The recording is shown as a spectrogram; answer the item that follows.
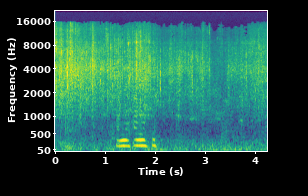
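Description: Grass and leaves rustling and crackling softly as a man searches through the undergrowth by hand, with a brief two-syllable voiced murmur about a second in.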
